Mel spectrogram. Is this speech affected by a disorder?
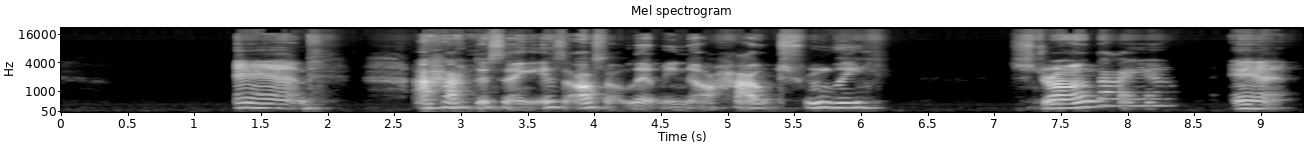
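Yes: cerebral palsy.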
